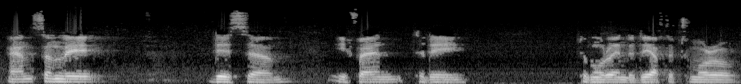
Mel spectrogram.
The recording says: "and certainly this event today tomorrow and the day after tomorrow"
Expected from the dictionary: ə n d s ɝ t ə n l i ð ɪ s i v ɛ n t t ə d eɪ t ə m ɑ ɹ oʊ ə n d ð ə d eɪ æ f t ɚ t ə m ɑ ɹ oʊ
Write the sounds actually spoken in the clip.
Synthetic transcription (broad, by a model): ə n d s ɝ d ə n l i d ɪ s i f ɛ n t t ə d eɪ t ə m ɑ ɹ oʊ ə n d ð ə d eɪ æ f t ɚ t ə m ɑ ɹ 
